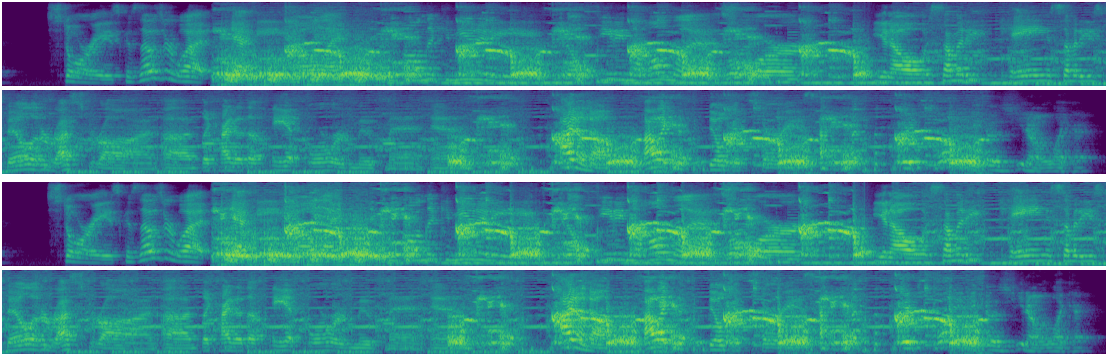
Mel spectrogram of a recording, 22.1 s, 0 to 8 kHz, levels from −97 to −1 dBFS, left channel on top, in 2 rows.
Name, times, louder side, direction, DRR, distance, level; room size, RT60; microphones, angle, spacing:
voice 1, 0.5-2.0 2.3-3.4 3.9-8.0 8.7-16.3 16.6-17.2 17.5-19.6, right 2 dB, 15° right, 3 dB, 1.0 m, -30 dB
sound 1, 2.1-8.6 8.9-20.9, right 3 dB, 45° right, 1.3 m, -26 dB
sound 2, 3.8-17.7, left 1 dB, 5° left, 2.4 m, -41 dB
voice 2, 7.2-7.7 19.4-19.6 20.0-21.8, right 2 dB, 75° right, 2 dB, 3.5 m, -31 dB
13.5 x 9.6 x 2.6 m, 0.41 s
head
